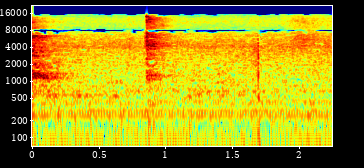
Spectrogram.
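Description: Steady low background hum with one light click about a second in and a fainter tick near the end.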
